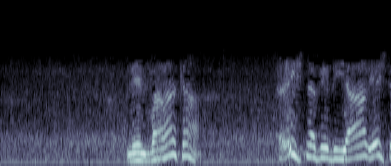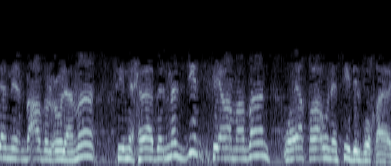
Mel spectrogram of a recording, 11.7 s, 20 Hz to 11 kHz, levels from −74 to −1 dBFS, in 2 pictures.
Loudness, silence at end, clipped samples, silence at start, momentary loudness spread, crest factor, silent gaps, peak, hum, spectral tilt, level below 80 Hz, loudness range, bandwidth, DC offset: -20 LUFS; 0 s; under 0.1%; 0 s; 20 LU; 14 dB; none; -6 dBFS; none; -12 dB/octave; -54 dBFS; 3 LU; 3.9 kHz; under 0.1%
